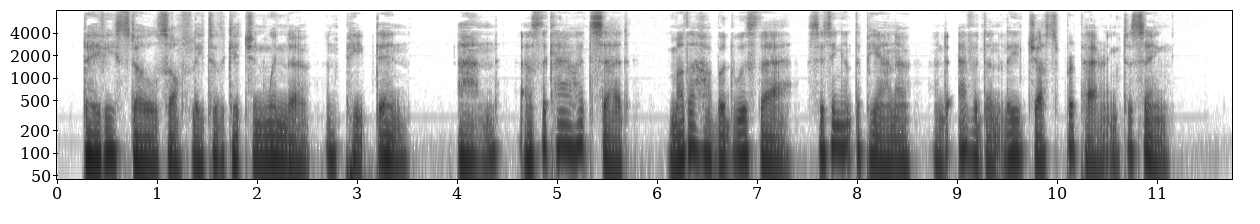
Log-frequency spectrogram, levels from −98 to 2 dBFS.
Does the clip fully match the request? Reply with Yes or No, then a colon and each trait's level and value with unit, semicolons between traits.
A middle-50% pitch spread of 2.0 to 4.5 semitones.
Yes: average, 3.9 semitones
